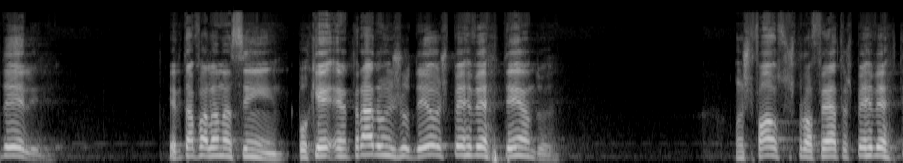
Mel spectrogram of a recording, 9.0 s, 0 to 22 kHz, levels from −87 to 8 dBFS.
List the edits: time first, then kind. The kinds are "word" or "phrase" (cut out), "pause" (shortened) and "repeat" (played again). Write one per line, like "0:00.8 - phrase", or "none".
0:02.9 - pause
